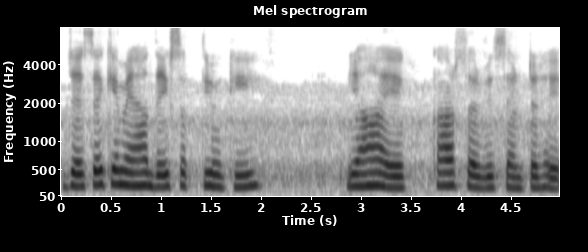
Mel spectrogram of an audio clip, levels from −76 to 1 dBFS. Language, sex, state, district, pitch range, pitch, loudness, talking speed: Hindi, female, Uttar Pradesh, Jyotiba Phule Nagar, 195-225 Hz, 215 Hz, -14 LUFS, 170 wpm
